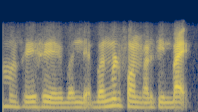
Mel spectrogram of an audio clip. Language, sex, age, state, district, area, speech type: Kannada, male, 18-30, Karnataka, Mysore, urban, conversation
